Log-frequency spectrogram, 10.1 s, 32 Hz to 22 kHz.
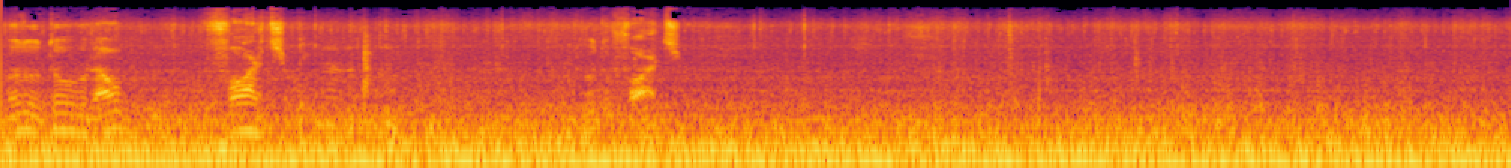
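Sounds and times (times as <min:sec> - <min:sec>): car tyres and engine rumbling: 0:00.0 - 0:10.0.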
